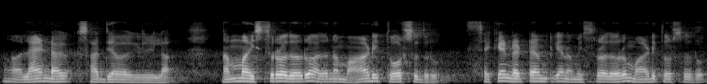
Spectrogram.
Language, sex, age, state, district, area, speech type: Kannada, male, 18-30, Karnataka, Tumkur, rural, spontaneous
